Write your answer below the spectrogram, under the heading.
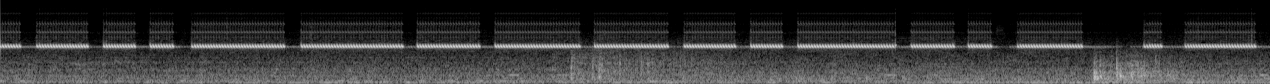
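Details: House cricket chirping: a loud, steady, high-pitched trill with overtones, running in long bursts broken by brief pauses about every second, with faint rustling noise near the middle and end.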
